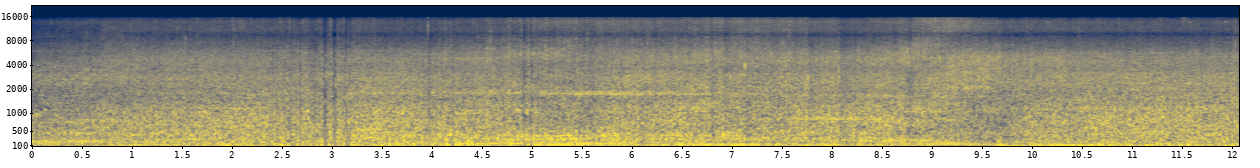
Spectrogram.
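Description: Steady hiss of rain and wet-road noise, with motorbike engines passing.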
